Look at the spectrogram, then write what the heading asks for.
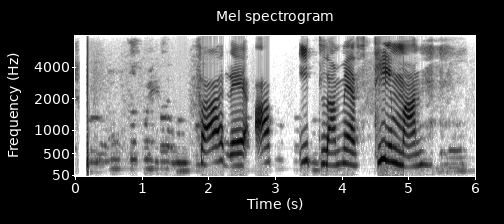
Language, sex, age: Icelandic, female, 7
